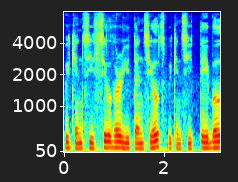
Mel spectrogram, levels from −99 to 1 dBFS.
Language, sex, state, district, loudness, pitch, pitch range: English, male, Nagaland, Kohima, -15 LUFS, 115 Hz, 110-125 Hz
